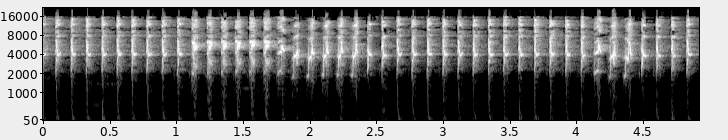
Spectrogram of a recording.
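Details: Long ngekek trill of a lovebird fighter, meant to stir other lovebirds into calling: an unbroken, fast, buzzy chatter of high notes, about seven per second, lasting the full five seconds.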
